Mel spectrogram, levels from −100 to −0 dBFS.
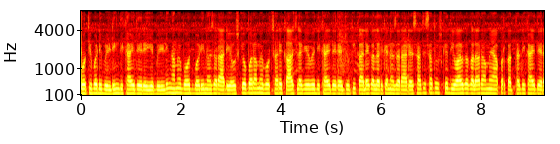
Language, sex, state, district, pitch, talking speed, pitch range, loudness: Hindi, male, Uttar Pradesh, Jalaun, 145 Hz, 340 wpm, 145-150 Hz, -16 LUFS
